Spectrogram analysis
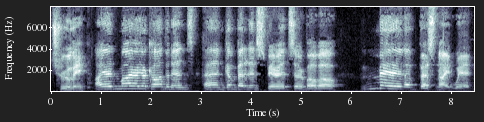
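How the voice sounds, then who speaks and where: Man playing a florid knight with swooping pitch. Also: big pitch swings, takes it slowly, bright, forceful tone, full character voice. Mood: noble, earnest. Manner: formal, pompous, theatrical delivery. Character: florid, chivalrous young male knight, secretly cowardly. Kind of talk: comic mock-medieval sketch acting.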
